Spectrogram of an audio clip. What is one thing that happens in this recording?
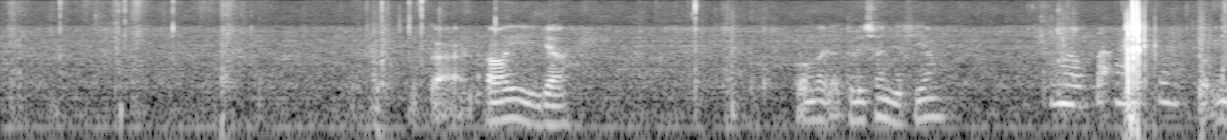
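Plastic wrapping crinkles as a box is handled.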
